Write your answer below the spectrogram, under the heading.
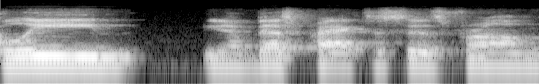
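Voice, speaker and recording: Somewhat breathy, a man with a medium pitch speaks with an American accent. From US South, Alabama. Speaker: process engineering consultant. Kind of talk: podcast interview.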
